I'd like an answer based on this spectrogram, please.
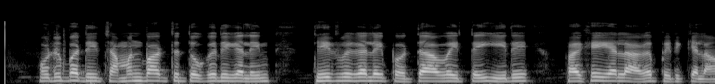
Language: Tamil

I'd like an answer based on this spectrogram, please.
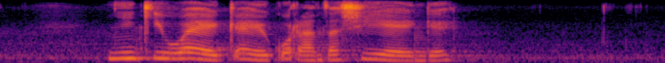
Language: Tsonga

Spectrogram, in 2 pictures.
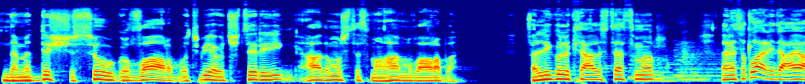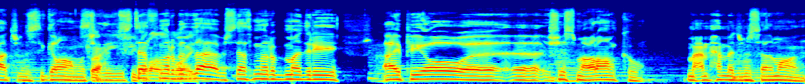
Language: Arabic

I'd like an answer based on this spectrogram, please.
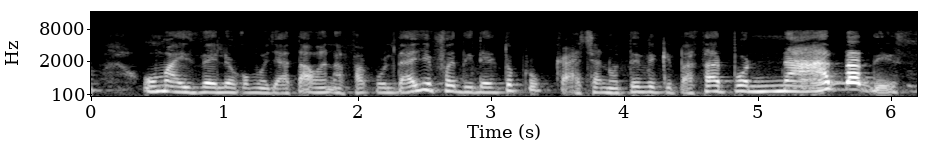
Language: Portuguese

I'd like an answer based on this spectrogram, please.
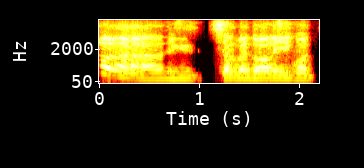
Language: Welsh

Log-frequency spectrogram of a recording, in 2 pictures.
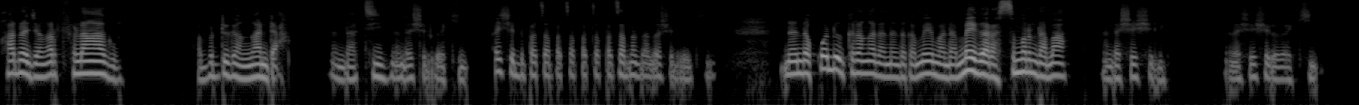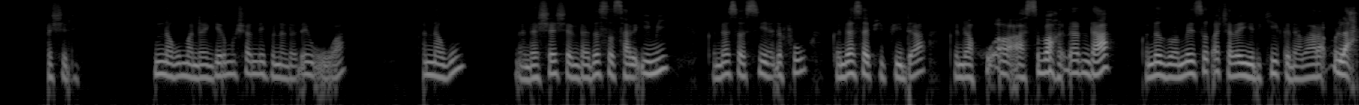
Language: Marghi South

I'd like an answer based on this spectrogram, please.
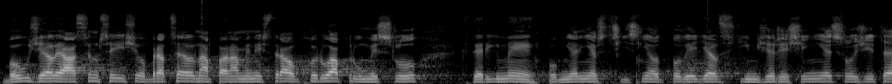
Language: Czech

